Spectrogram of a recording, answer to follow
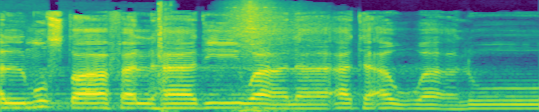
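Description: A man's voice chanting in long, held notes that slide between pitches.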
